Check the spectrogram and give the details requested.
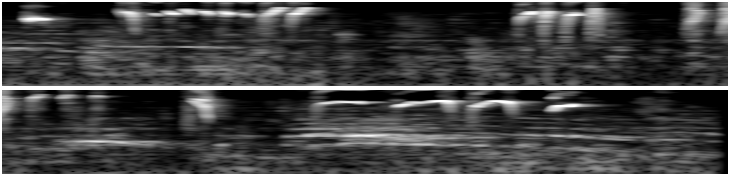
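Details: Common iora in full, lively song, used as a tutor and lure for training kolibri ninja birds; high whistled notes and rapid bursts of sharp chips in several phrases, with short pauses between them.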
